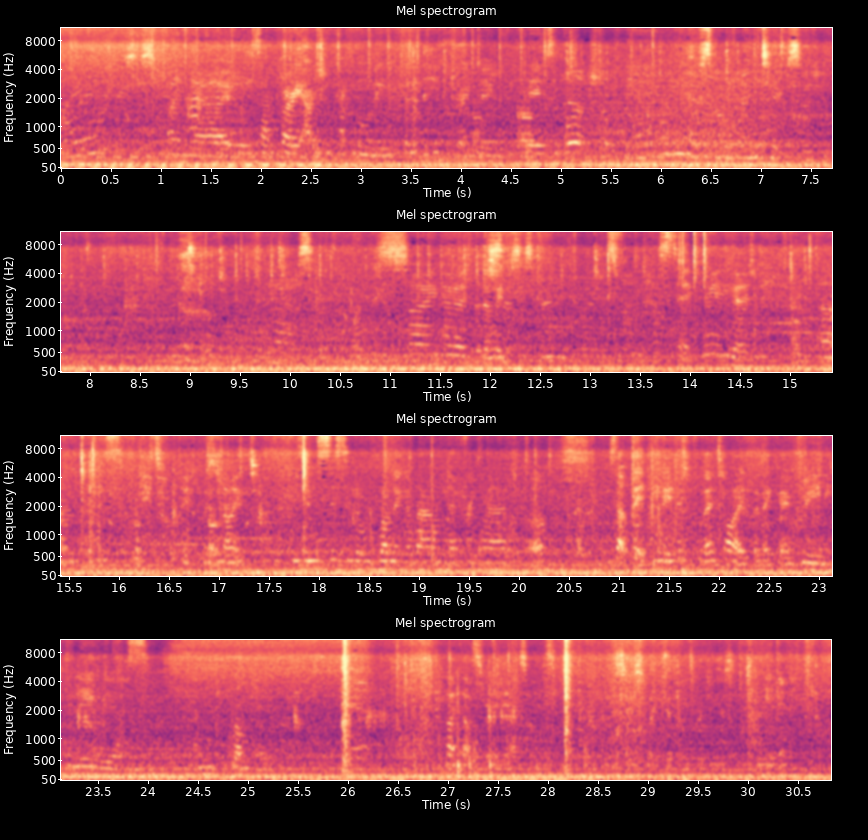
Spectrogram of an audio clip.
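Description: Steady low rumble of a diesel-hauled passenger train running at speed, heard from inside a coach, with indistinct passenger voices over it.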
